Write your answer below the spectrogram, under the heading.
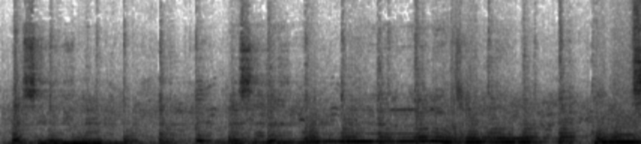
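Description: Live tango song: a woman singing long held notes that step upward, over a rhythm of plucked guitars.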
